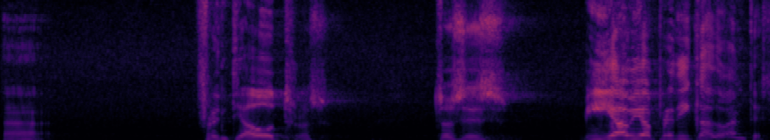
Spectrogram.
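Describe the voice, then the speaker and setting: Vocal fry runs through very slow speech broken by long, frequent pauses. Pitch swings very widely and loudness shifts a lot. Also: man, fairly high pitch for a man. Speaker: pastor. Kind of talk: sermon.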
